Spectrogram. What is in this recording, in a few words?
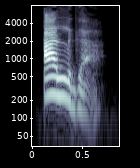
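"alga", Spanish, female; mekanta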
